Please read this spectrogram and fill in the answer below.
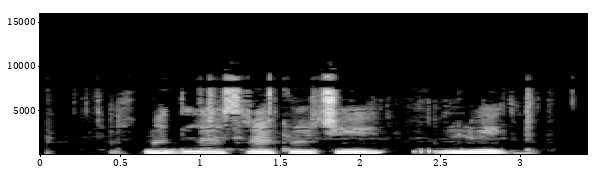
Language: Pashto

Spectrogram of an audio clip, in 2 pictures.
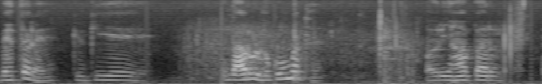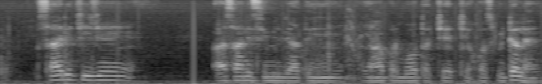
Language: Urdu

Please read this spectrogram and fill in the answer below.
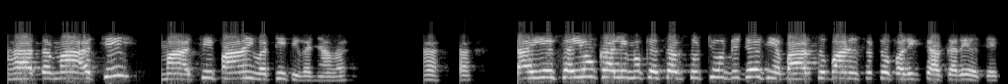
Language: Sindhi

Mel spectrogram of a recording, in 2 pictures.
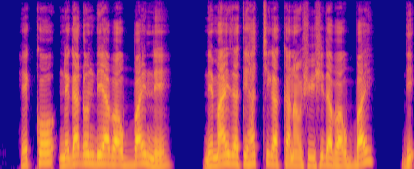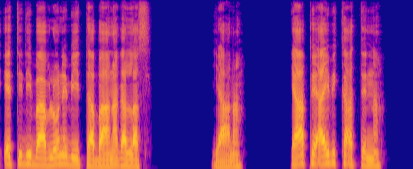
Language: Gofa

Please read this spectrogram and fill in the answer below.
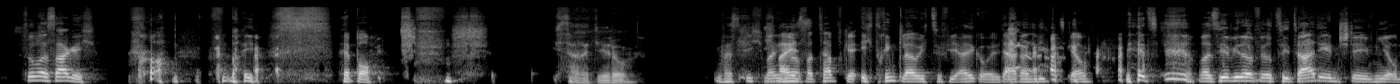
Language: German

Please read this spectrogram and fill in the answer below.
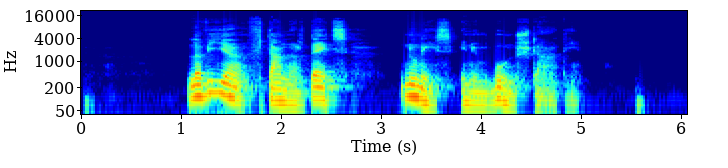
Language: Romansh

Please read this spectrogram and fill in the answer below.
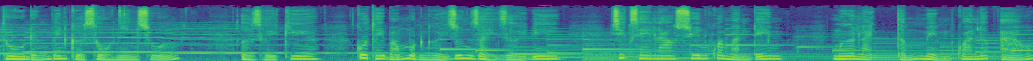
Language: Vietnamese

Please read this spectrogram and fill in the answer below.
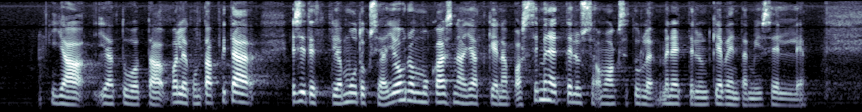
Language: Finnish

